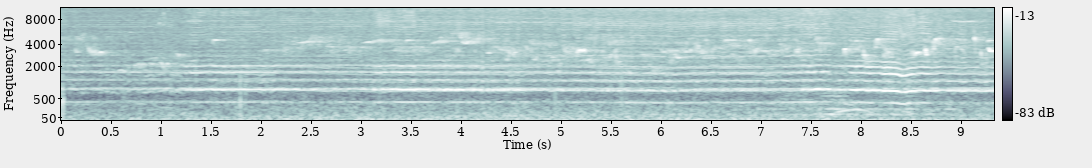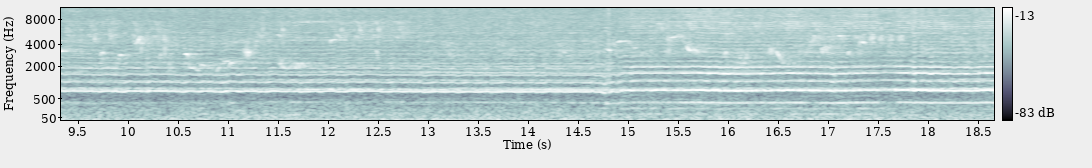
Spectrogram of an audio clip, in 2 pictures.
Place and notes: Duburys Island., Lithuania, wild bees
